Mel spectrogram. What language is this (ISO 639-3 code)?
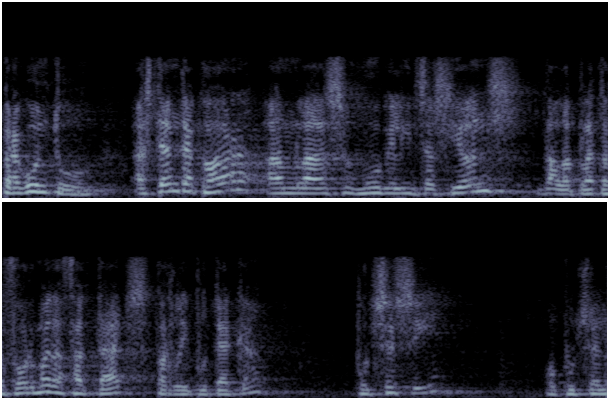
cat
